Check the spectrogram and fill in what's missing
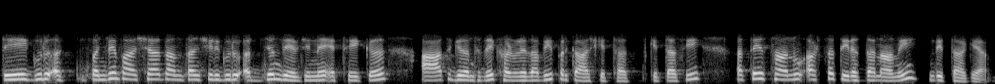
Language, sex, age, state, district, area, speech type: Punjabi, female, 45-60, Punjab, Amritsar, urban, conversation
